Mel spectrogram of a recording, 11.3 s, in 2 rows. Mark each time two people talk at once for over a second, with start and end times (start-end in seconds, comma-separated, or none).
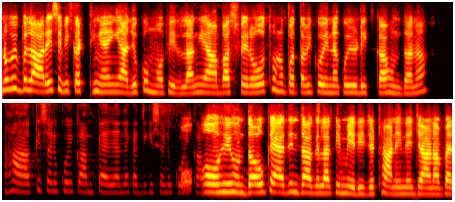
none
